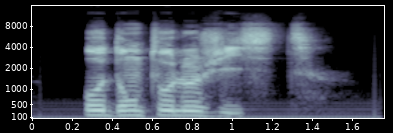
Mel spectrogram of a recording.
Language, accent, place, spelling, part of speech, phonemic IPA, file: French, France, Lyon, odontologiste, noun, /ɔ.dɔ̃.tɔ.lɔ.ʒist/, LL-Q150 (fra)-odontologiste.wav
- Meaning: odontologist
